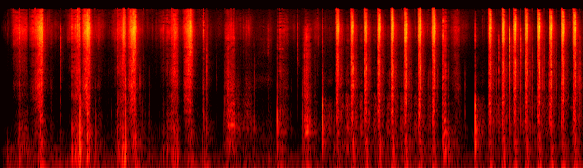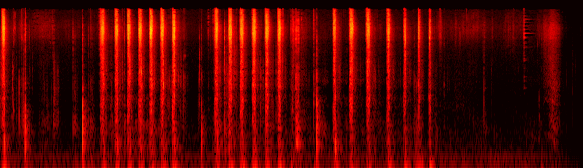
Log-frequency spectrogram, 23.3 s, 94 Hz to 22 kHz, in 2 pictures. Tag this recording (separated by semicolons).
chef; EM172; LM49990; Primo; vegetables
